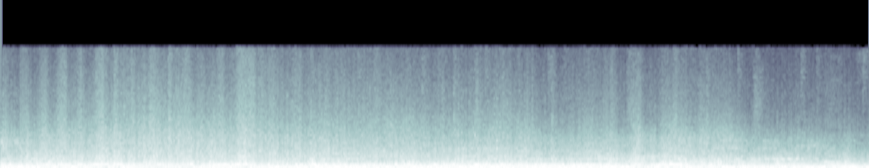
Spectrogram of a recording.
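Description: Several Honda sport motorcycles revving and pulling away together, their engine notes rising and falling and overlapping.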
